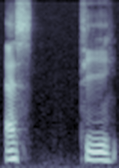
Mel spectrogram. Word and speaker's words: Stein: But like in German, IE is always pronounced E, and IEI is always pronounced I, right? STEIN is always Stein. It's always Stein. But in English, it could be either.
